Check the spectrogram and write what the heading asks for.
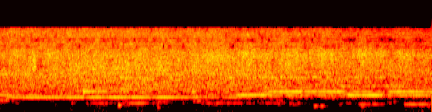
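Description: Audience applause, an even patter of many hands clapping, over instrumental music holding long sustained notes.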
